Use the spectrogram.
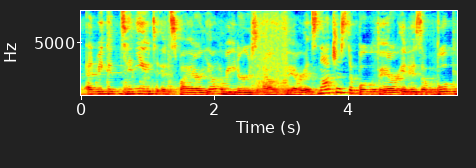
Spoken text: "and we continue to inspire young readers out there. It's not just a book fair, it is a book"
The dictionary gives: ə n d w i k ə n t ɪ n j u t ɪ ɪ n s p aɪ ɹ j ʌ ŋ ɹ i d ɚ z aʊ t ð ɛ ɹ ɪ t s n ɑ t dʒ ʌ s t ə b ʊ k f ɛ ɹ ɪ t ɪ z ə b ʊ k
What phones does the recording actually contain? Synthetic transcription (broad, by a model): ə n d w i k ə n t ɪ n j u t ɪ ɪ n s p aɪ ɹ j ʌ ŋ ɹ i d ɚ z aʊ t ð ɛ ɹ ɪ t s n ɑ t dʒ ʌ s t ə b ʊ k f ɛ ɹ ɪ t ɪ z ə b ʊ k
